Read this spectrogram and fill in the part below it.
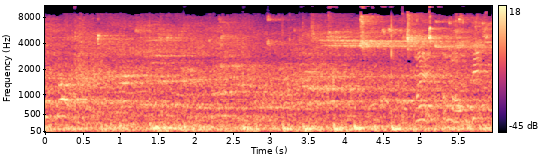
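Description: A basketball bounces on a wooden court in a large echoing gym.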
